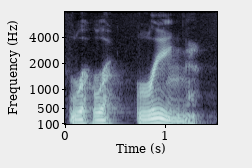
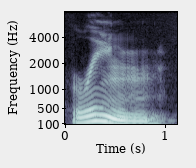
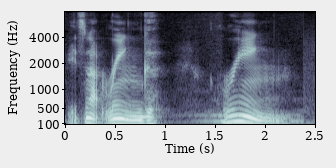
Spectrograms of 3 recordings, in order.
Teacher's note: So together, wring. And the NG makes the nasal sound. Mm-mm-mm. There's no G sound. It's not ring.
